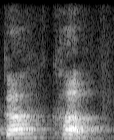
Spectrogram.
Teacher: क ख दोनों में कोई कंपन नहीं हुआ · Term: अघोष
